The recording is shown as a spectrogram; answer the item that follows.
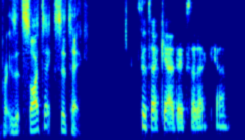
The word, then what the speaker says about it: Sitek: Is it, I've never pronounced his last name. Is it Sitek? Sitek.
